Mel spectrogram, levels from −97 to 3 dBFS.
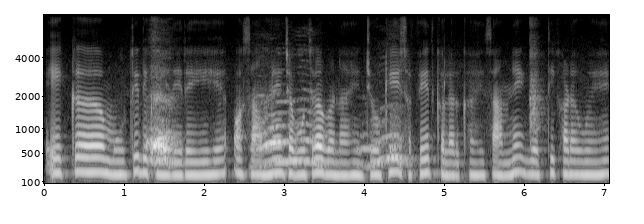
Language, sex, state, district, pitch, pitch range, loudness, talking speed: Hindi, female, Uttar Pradesh, Etah, 190 Hz, 180-205 Hz, -19 LUFS, 195 wpm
